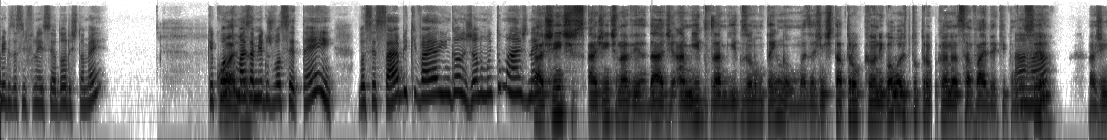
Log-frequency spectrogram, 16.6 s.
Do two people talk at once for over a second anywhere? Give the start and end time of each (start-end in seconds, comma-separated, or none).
none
